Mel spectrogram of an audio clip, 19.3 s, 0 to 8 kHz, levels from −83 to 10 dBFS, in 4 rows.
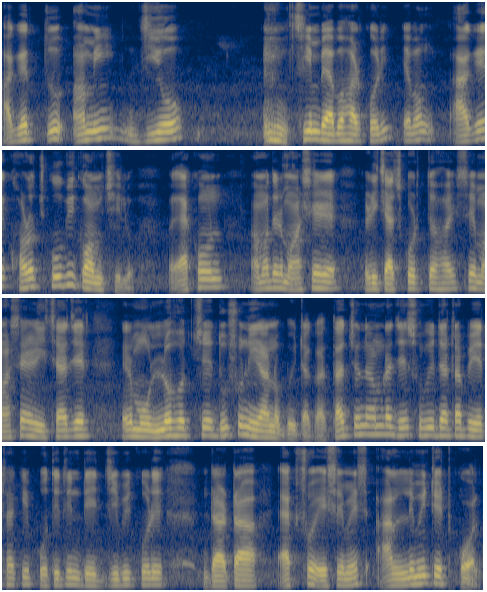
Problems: constant background noise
